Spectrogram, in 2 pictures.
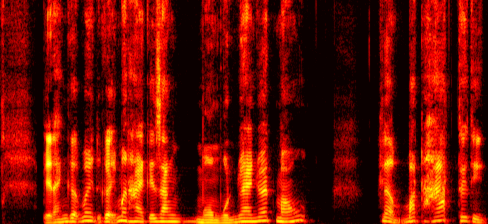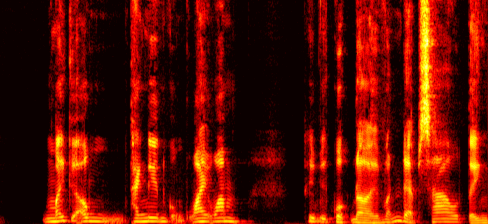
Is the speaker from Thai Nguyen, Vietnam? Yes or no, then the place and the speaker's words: yes; Thái Nguyên, Thai Nguyen, Vietnam; em sinh ra và lớn lên ở Thái Nguyên, thế nhưng mà quê em tức là ông bà già em là thoát ly lên trên khu gang thép Thái Nguyên này và gặp nhau lấy nhau, thì em được sinh ra và lớn lên ở đây.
